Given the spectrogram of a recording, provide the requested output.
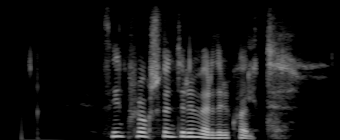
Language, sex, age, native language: Icelandic, female, 60-69, Icelandic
